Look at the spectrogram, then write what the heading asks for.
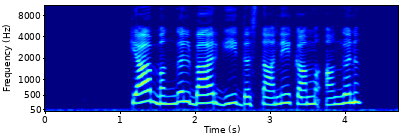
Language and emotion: Dogri, neutral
